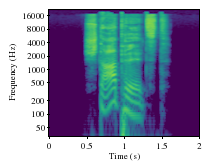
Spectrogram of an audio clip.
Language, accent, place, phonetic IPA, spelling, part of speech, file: German, Germany, Berlin, [ˈʃtaːpl̩st], stapelst, verb, De-stapelst.ogg
- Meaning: second-person singular present of stapeln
